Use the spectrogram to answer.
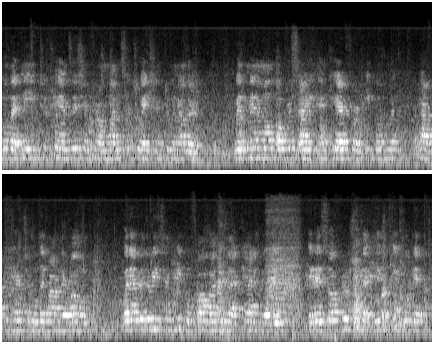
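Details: Adult speaker; normal speech.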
